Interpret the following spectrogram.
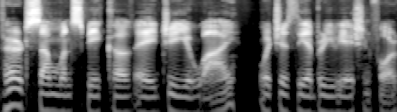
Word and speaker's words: GUI: Incidentally, I like to pronounce it also as GUI.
